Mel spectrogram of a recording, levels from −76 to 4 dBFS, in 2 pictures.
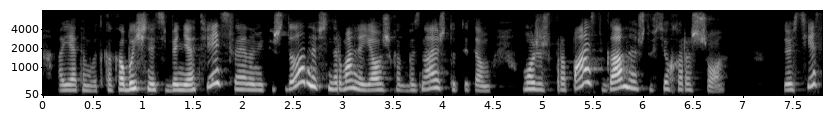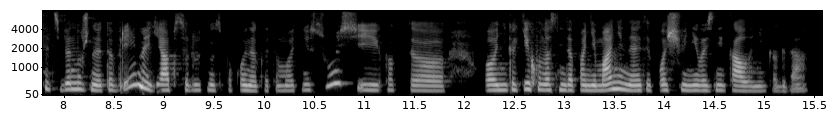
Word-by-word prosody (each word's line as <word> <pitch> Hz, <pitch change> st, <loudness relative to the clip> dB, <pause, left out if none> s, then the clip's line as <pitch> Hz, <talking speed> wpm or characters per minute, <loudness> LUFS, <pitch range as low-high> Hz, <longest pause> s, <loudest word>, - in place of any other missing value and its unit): а 185 Hz, -, -2 dB
я 190 Hz, 0 st, +2 dB
там 185 Hz, -1 st, -7 dB
вот, 170 Hz, -, -12 dB
как 190 Hz, +1 st, -8 dB
обычно, 220 Hz, +1 st, +6 dB
тебе 195 Hz, -1 st, 0 dB
не 190 Hz, 0 st, +6 dB
ответила",- 320 Hz, -, +1 dB
и -, -, +3 dB
она 205 Hz, -, +1 dB
мне 195 Hz, -, -2 dB
пишет: 215 Hz, +3 st, -3 dB
"Да 240 Hz, -, +3 dB
ладно, 420 Hz, -8 st, +8 dB
всё 300 Hz, -6 st, -4 dB
нормально. 240 Hz, +3 st, +4 dB
Я 195 Hz, 0 st, +4 dB
уже 205 Hz, -1 st, -3 dB
как 195 Hz, -3 st, -10 dB
бы 190 Hz, -, -7 dB
знаю, 230 Hz, +8 st, +1 dB
что 250 Hz, -6 st, -8 dB
ты 205 Hz, -, -12 dB
там 175 Hz, -3 st, -4 dB, 0.3 s
можешь 225 Hz, -2 st, +1 dB
пропасть, 450 Hz, -, +4 dB
главное, 255 Hz, +3 st, +8 dB
что 235 Hz, -4 st, -11 dB
всё 235 Hz, +4 st, -4 dB
хорошо. 210 Hz, -2 st, -3 dB, 0.6 s
То -, -, -1 dB
есть, 205 Hz, 0 st, -6 dB
если 360 Hz, -8 st, -1 dB
тебе 215 Hz, -2 st, -5 dB
нужно 220 Hz, -3 st, -3 dB
это 185 Hz, +2 st, -6 dB
время, 335 Hz, -, 0 dB
я 190 Hz, -1 st, 0 dB
абсолютно 190 Hz, 0 st, -9 dB
спокойно 180 Hz, -1 st, -6 dB
к 165 Hz, -, -28 dB
этому 170 Hz, +1 st, -11 dB
отнесусь",- 330 Hz, -, -8 dB
и 190 Hz, -1 st, -6 dB
как-то, 175 Hz, -3 st, -8 dB, 0.4 s
а, 190 Hz, +1 st, -1 dB
никаких 200 Hz, +3 st, -4 dB
у -, -, -2 dB
нас 195 Hz, 0 st, -4 dB
недопониманий 185 Hz, +3 st, -1 dB
на 190 Hz, -, -1 dB
этой 180 Hz, +1 st, -4 dB
почве 190 Hz, +1 st, -4 dB
не 185 Hz, +1 st, -2 dB
возникало 175 Hz, -2 st, -4 dB
никогда. 160 Hz, -, -12 dB
195 Hz, 220 wpm, -22 LUFS, 185-225 Hz, 0.6 s, ладно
